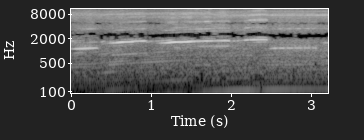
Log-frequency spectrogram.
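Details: BMW E36 M3 at idle: a thin, steady high-pitched whine wavering slightly with engine speed. Not cured by a new alternator; gone after replacing the main tensioner and pulley, and the pulley was found rough when spun by hand.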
